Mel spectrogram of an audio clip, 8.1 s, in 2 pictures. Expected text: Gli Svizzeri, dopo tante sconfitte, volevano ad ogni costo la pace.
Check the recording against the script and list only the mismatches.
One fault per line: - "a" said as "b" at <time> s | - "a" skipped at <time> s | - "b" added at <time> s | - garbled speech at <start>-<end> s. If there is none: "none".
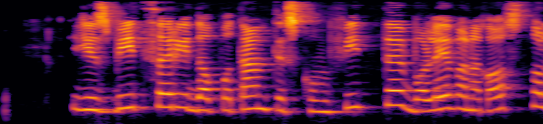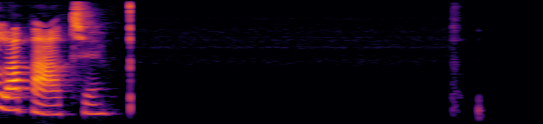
- "ad ogni" skipped at 3.6 s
